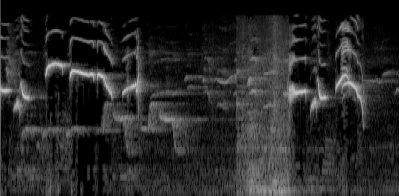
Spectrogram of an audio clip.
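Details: Male Oriental magpie-robin singing to encourage a young bird to sing along: bright whistled notes sliding up and down, clipped chirps, and a brief rustling noise midway before the song resumes.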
